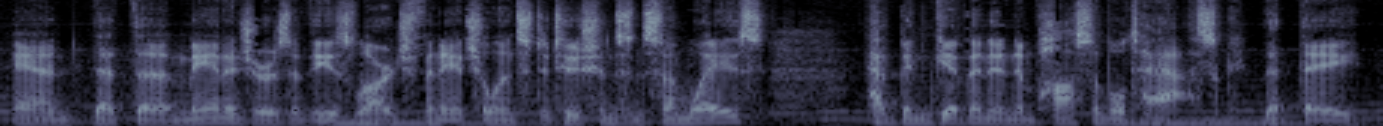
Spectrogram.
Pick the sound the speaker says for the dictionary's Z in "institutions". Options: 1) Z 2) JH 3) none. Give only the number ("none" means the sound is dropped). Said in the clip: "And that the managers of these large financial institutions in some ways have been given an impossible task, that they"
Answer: 1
